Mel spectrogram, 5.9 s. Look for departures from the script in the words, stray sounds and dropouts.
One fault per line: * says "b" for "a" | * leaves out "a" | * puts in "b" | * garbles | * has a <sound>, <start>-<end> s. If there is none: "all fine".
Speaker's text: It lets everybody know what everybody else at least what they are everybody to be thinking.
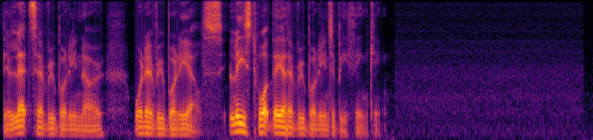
all fine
